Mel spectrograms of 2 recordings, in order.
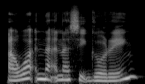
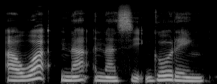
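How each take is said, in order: First: The voice rises at the end. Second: The voice falls at the end. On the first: It asks whether you want fried rice. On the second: It states that you want fried rice.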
